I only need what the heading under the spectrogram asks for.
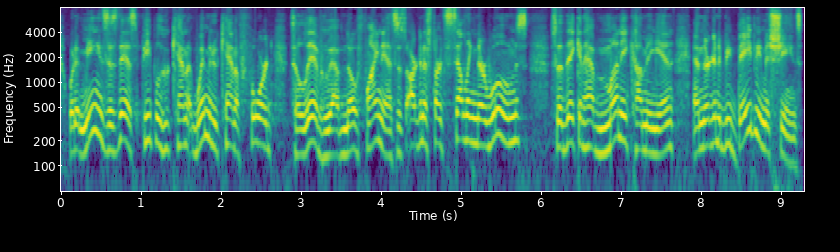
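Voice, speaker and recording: A very fast, animated delivery with ordinary pitch variation and very even loudness, over noticeable background noise. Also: man, high pitch for a man. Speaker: pastor. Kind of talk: sermon.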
